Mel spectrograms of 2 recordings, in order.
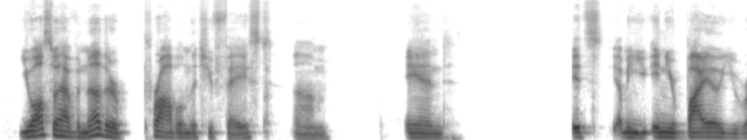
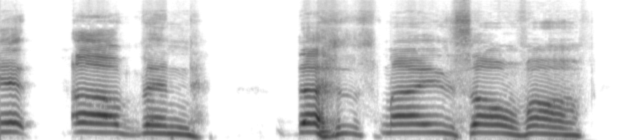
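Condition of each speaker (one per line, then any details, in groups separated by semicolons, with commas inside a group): No condition
Parkinson's disease; young onset, about age 30; about 11 years since onset, 13 medications, poor balance, frequent falls; speaks slowly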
